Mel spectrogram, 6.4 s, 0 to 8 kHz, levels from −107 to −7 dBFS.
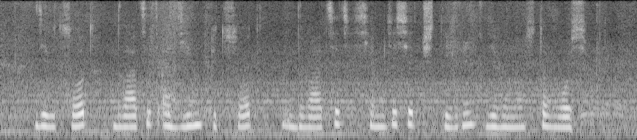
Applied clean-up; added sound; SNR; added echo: none; none; none; none.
